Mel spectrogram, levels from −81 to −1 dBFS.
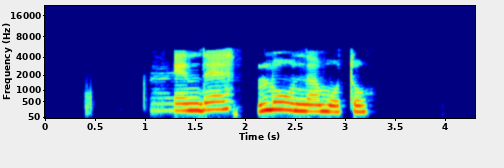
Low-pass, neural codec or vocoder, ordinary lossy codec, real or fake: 5.4 kHz; none; AAC, 32 kbps; real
